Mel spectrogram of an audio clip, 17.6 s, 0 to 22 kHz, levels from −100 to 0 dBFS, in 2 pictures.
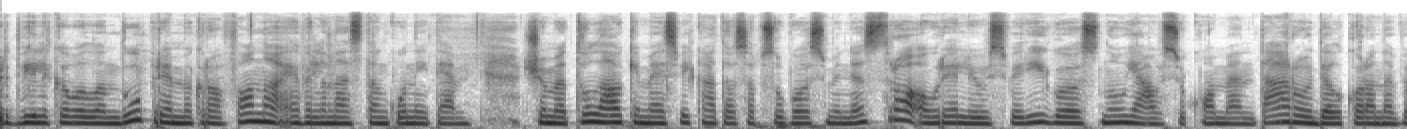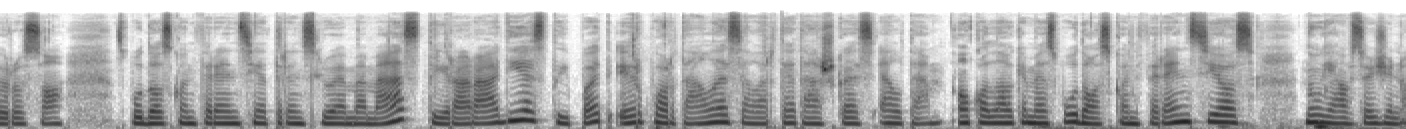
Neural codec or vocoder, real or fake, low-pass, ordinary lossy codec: vocoder, 48 kHz, 128 mel bands, Vocos; fake; 14.4 kHz; AAC, 96 kbps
